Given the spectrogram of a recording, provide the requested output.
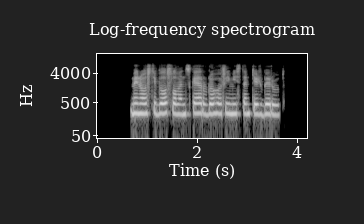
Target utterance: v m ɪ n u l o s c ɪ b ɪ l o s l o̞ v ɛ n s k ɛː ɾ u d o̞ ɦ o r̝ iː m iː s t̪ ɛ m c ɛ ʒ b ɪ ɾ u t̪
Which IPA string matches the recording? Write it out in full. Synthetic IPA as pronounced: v m ɪ n u l o s c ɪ b ɪ l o s l o̞ v ɛ n s k ɛː ɾ u d o̞ ɦ o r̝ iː m iː s t̪ ɛ m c ɛ ʒ b ɪ ɾ u t̪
